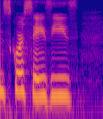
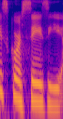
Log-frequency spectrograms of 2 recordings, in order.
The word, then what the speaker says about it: Scorsese: How do you say Scorsese? I don't say it right. – No, that's right. – That's right? Okay. – Yeah. I think like if you were in Italy, you'd say Scorsese or something like that. But we say Scorsese here.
